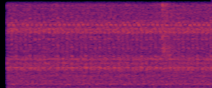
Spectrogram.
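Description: Steady low rumble of a car engine idling.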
